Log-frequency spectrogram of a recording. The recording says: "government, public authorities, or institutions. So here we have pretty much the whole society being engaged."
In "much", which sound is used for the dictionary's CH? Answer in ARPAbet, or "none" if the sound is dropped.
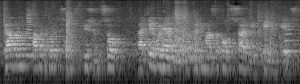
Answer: S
